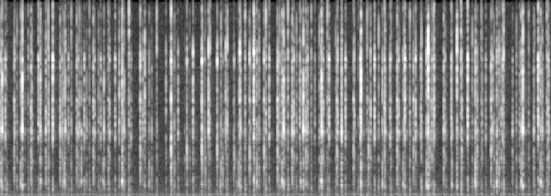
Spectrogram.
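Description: Long acrylic nails tap and scratch quickly across a pair of red and black plastic sunglasses. The sound is a rapid, uneven stream of crisp, dry clicks and scrapes that are high and bright, with almost no low end. Each tap stops short with no ring.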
